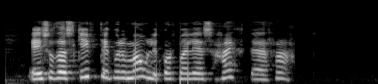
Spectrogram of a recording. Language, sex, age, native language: Icelandic, female, 50-59, Icelandic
